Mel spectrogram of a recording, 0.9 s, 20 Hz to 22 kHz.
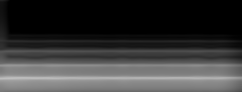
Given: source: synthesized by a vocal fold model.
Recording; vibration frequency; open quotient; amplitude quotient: sustained vowel; 50 Hz; 0.1; 1.3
